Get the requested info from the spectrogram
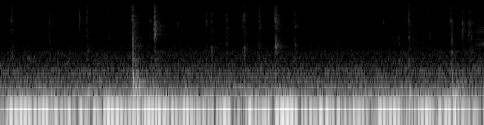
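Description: Typing on a computer keyboard: a run of irregular keystroke clicks over a low steady hum.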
